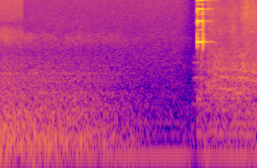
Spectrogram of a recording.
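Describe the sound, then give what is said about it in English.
A kitchen timer at Best Burgers USA gives one short, sharp electronic beep, the cue to flip the meat, loud, breaking a stretch of quiet low background rumble. “My job was to wait for the beep and then flip the meat”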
